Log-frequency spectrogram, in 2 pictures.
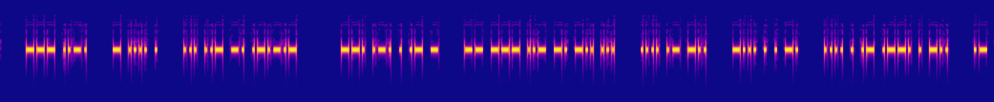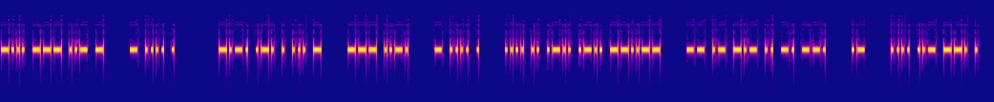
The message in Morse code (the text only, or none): OF THE SUN. GREAT MOUNDS HAD BEEN HEAPED ABOUT THE CREST OF THE HILL, MAKING A HUGE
